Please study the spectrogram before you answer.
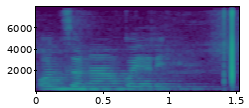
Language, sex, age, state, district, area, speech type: Bodo, female, 18-30, Assam, Baksa, rural, spontaneous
